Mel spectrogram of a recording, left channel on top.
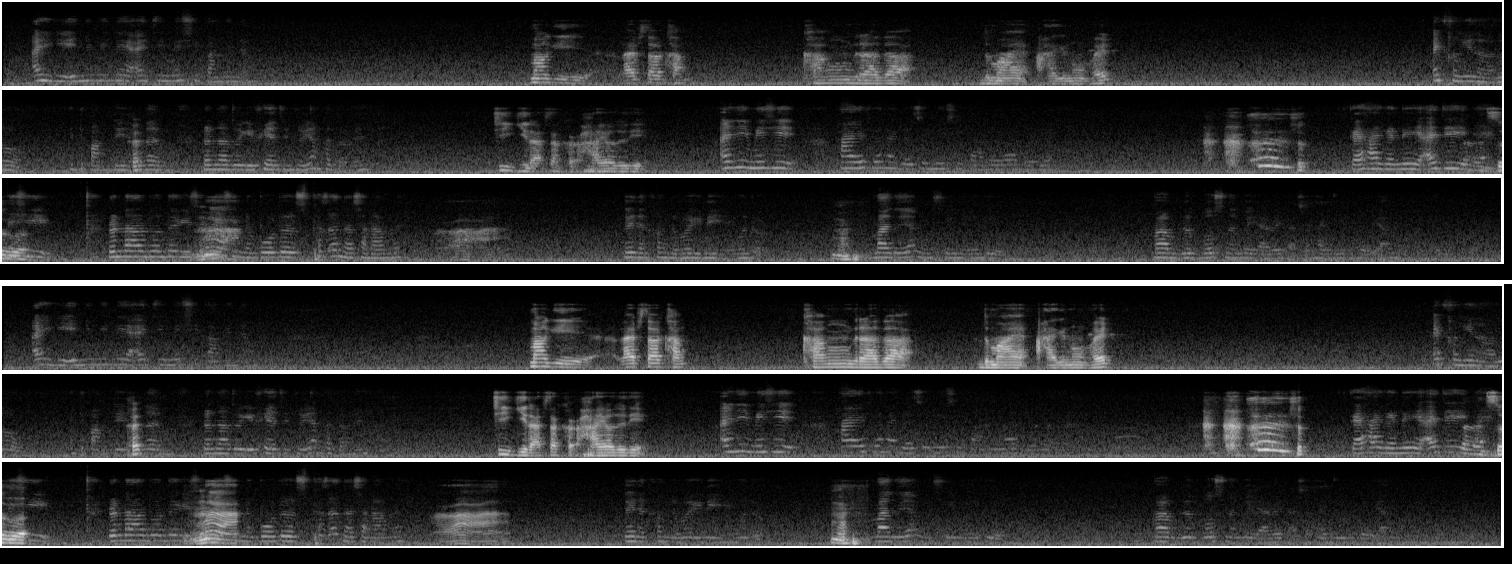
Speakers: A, on the left; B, on the right.
A: ꯑꯩ ꯌꯦ ꯏꯅꯤꯃꯤꯅꯦ ꯑꯩꯗꯤꯦ ꯃꯤꯁꯤ ꯄꯝꯃꯦꯟꯅ
B: ꯑꯩꯒꯤ ꯂꯥꯏꯞ ꯏꯁꯇꯥꯏꯜ ꯈꯪꯗ꯭ꯔꯒ ꯑꯗꯨꯃꯥꯏ ꯍꯥꯏꯒꯅꯨ ꯍꯠ
A: ꯑꯩ ꯈꯪꯉꯤꯅ ꯑꯗꯣ ꯑꯩꯗꯤꯤ ꯄꯥꯝꯗꯦꯅꯦꯕꯅ
B: ꯊꯠ
A: ꯔꯔꯅꯥꯗꯣꯒꯤ ꯐꯦꯟꯁꯤꯡꯁꯨ ꯌꯥꯝ ꯐꯠꯇꯕꯅꯦ
B: ꯒꯤ ꯔꯥꯏꯞꯇ ꯍꯥꯏꯌꯣ ꯑꯗꯨꯗꯤ
A: ꯑꯩꯗꯤ ꯃꯦꯁꯤ ꯍꯥꯏꯔꯁꯨ ꯍꯥꯏꯗ꯭ꯔꯁꯨ ꯃꯦꯁꯤ ꯇꯥꯃꯤ ꯋꯥ ꯂꯩꯔꯦ
B: ꯍꯝ
A: ꯀꯩ ꯍꯥꯏꯒꯅꯤ ꯑꯩꯗꯤ
B: ꯑꯁꯨ
A: ꯃꯦꯁꯤ ꯔꯣꯅꯥꯜꯗꯣꯗꯒꯤꯁꯨ
B: ꯅꯥ
A: ꯃꯦꯁꯤꯅ ꯕꯣꯜ ꯐꯖꯥꯅ ꯁꯥꯟꯅꯦ
B: ꯑꯥ
A: ꯅꯣꯏꯩꯅ ꯈꯪꯅꯕꯒꯤꯅꯦ ꯌꯦꯡꯉꯨꯗꯣ
B: ꯎꯝ
A: ꯃꯗꯩ ꯑꯁꯤꯦꯡꯅꯗꯤꯦ ꯃꯖ ꯕꯣꯁ ꯅꯅꯕ ꯌꯥꯔꯣꯏ ꯀꯥꯁꯨ ꯍꯥꯏꯕꯤꯕꯗꯣ ꯌꯥꯝ ꯅꯨꯡꯉꯥꯏꯇꯕꯅꯤꯗꯣ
